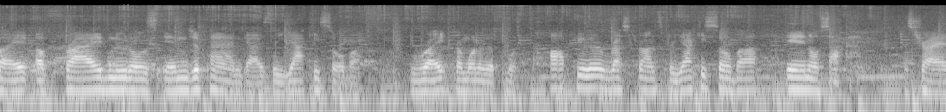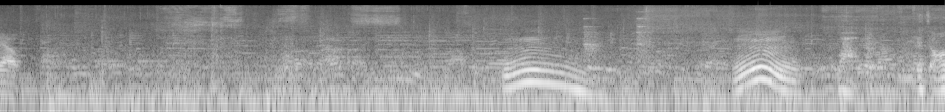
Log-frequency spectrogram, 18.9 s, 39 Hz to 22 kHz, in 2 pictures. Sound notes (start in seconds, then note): 10.7 light jazz music; 11.1 noodles slurping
